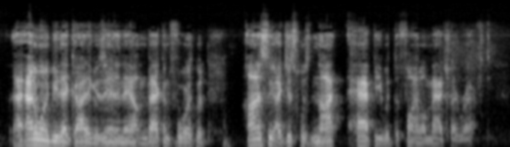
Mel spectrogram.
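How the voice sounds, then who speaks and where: This man has a fairly low pitch and talks at a fairly quick pace. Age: 50s. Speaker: wrestling referee. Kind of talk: interview. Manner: halting.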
